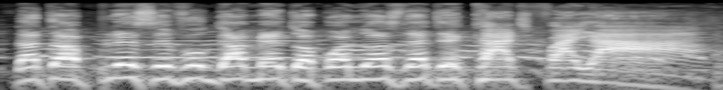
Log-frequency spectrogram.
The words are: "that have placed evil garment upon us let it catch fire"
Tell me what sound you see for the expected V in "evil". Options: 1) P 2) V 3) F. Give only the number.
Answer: 3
